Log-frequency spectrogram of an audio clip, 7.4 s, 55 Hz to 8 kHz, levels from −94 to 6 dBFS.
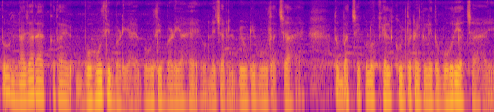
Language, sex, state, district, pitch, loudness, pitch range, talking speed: Hindi, male, Jharkhand, Jamtara, 95 Hz, -20 LUFS, 90-105 Hz, 240 wpm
